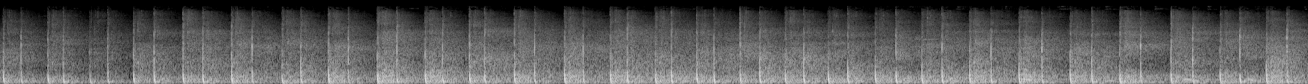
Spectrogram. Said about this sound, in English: Going to start off with just straight punches continuously in at close range until you take care. Get it set. Straight punches non-stop in close range.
